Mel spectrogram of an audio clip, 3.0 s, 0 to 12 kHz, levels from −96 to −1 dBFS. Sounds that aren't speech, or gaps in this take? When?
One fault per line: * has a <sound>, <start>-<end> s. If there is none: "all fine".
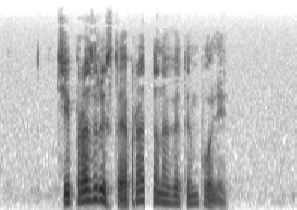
* has a dropout, 1.4-1.5 s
